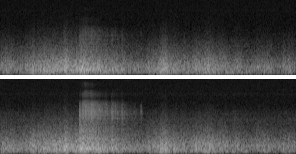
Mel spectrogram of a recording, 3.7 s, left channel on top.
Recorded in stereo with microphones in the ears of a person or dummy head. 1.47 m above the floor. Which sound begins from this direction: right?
An explosion, at 1.0 s.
